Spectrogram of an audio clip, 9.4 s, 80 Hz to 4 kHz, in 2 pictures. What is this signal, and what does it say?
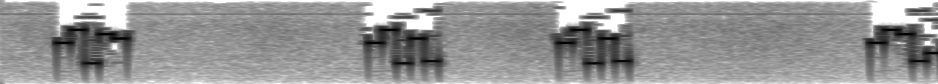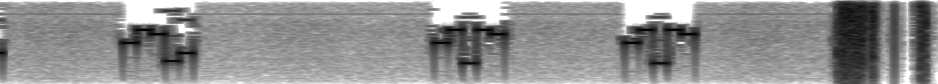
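Five-tone selective call (ZVEI), heard as quick runs of five tones, tones of about 70 ms. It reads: 88109 88192 88192 88025 88025 88110 88110
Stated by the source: ZVEI five-tone selective call 88104 received by SDR, fire brigade Feuerwehr Orlamünde.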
